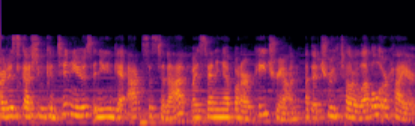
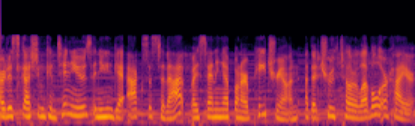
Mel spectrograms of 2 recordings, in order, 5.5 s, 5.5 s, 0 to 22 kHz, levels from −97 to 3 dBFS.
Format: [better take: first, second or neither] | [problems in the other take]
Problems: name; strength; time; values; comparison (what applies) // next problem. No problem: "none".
second | background sound (Bowed string instrument); 20 dB below the speech // room echo; dies away in 0.3 s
